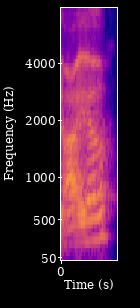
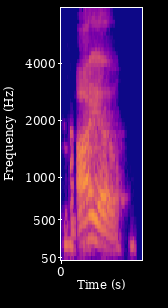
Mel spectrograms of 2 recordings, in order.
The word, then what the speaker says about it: Ayo: Is it Io? That's right. That's Io right. Yeah, Yeah. oh, I just get nervous. I don't want to ever mispronounce someone's name.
